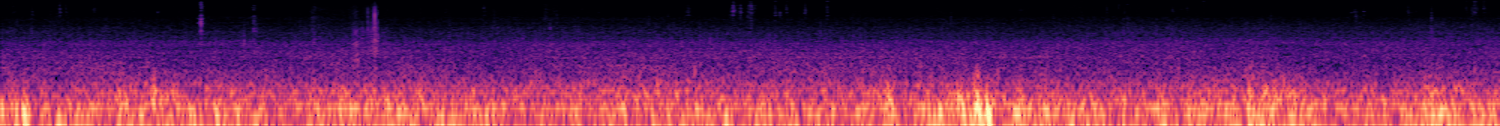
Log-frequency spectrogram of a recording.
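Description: Car driving slowly on a paved road: a steady low rumble of engine and tyres, with scattered faint light clicks and one brief louder bump about six and a half seconds in.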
